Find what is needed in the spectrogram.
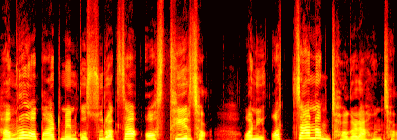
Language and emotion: Nepali, angry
